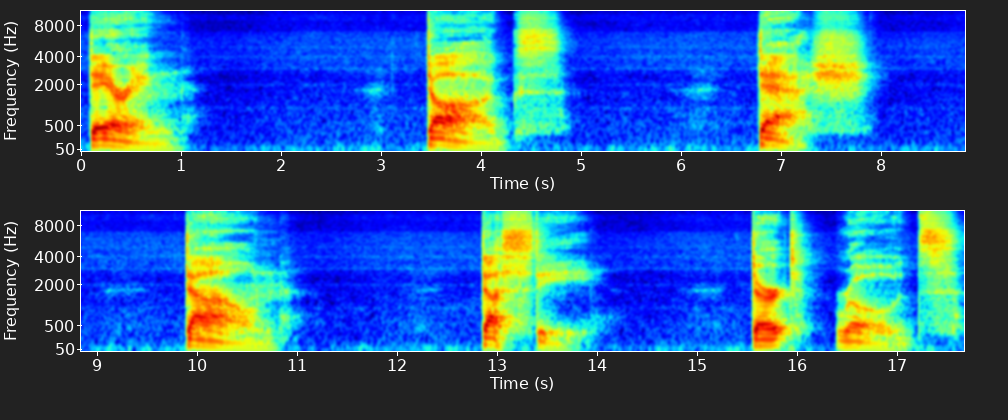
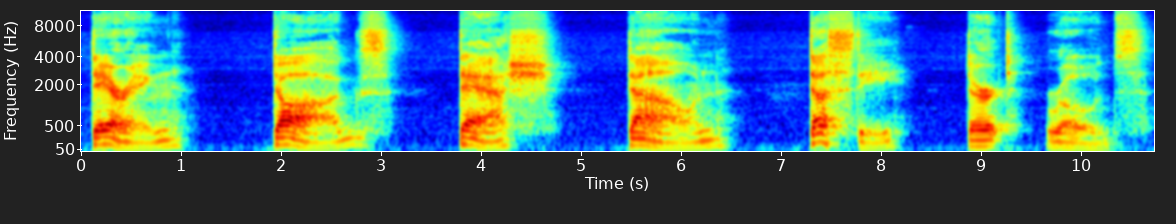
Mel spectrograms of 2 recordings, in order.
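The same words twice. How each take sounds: First: It is said slowly, word by word. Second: It is said at a moderate, quicker speed.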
